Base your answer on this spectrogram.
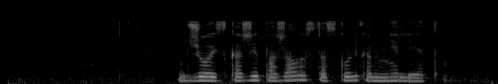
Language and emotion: Russian, neutral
